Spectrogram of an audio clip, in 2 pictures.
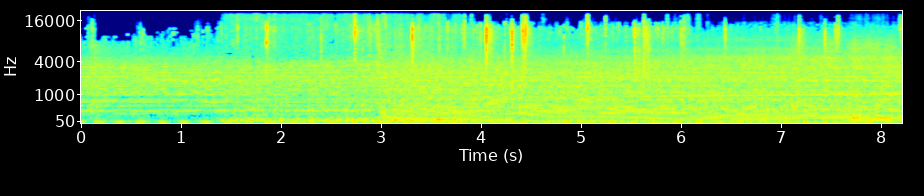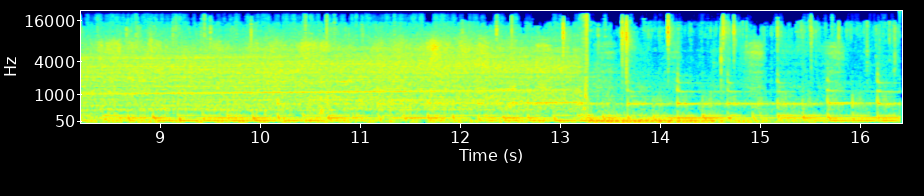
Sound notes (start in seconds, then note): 0.7 suspenseful music; 1.8 fire roaring; 13.5 suspenseful music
